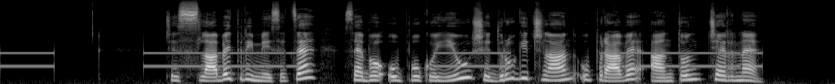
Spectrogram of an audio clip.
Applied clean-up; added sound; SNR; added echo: none; Telephone; 18 dB; none.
